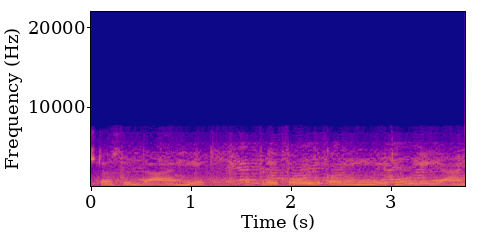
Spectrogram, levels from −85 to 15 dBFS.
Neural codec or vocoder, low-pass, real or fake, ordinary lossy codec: none; 7.2 kHz; real; Opus, 16 kbps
